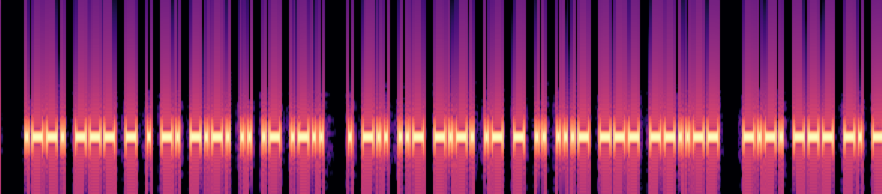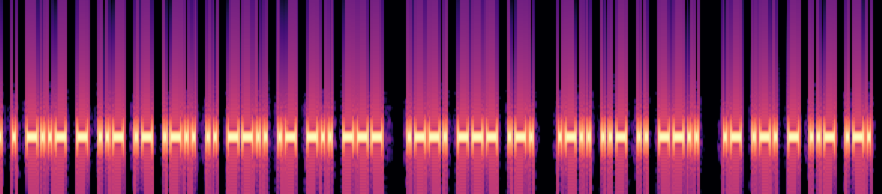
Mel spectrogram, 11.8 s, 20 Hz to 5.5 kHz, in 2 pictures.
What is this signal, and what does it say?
Morse code, heard as a keyed tone, about 50 wpm, 800 Hz. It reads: POTENCIAL EDUCATIVO, CONTEXTUALIZADO POR LUIZ ARTUR
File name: audios / portugais / portugais texte en clair 1 vitesse 50 mots minutes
